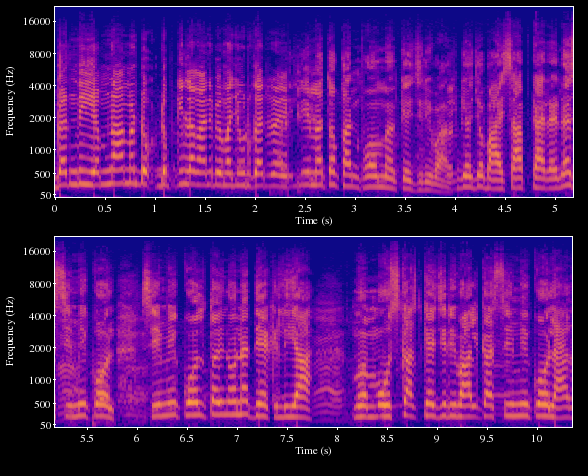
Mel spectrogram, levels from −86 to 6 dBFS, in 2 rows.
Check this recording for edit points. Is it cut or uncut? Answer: cut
